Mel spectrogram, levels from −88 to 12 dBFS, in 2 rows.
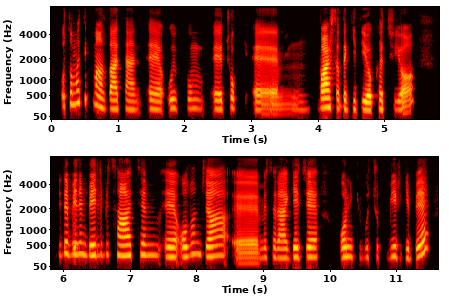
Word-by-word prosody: otomatikman 275 - -2
zaten, 185 -2 +1
eee, 180 -2 0
uykum, 195 -1 -8
eee, 180 0 +1
çok, 210 -1 -7 0.2
eee, 90 +2 -1 0.6
varsa 210 -1 +8
da 185 - 0
gidiyor, 170 -2 +3
kaçıyor. 180 -1 -1 0.5
Bir 260 - -19
de 300 -3 +1
benim 280 -2 -1
belli 255 0 +2
bir 270 - -13
saatim, 255 0 +3
eee, 225 -1 +2
olunca, 245 0 +1
eee, 105 0 -2
mesela 210 -1 -2
gece 220 +2 0 0.3
00.30-01:00 220 +1 -5
gibi, 205 - +1
215 Hz, 125 wpm, -25 LUFS, 185-250 Hz, 0.6 s, varsa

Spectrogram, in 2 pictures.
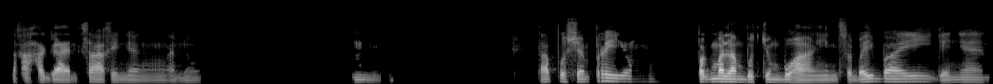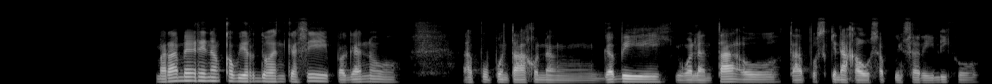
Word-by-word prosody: nakaka-gaan 105 -1 -1
sa'akin 110 -1 -2
yang 100 -1 -9 0.2
ano 100 +1 -14 1.5
Mm. 105 -3 -11 1.6
Tapos - - -1
siyempre 140 +5 +1
yung, 130 -1 -16 0.4
'pag 130 -1 +5
malambot 125 -2 +6
yung 115 -2 -1
buhangin 105 -2 +1
sa 110 - -5
baybay, 130 +1 +1
ganyan. 110 +1 -7 1.6
Marami 165 +7 +4
rin 170 -1 +3
ang 165 - +1
ka-weirduhan 145 -3 +1
kasi 145 +4 -1
'pag 120 +3 -1
ano, 120 -4 -8 0.6
ah, - - -3
pupunta 110 -2 -1
ako 115 +1 -2
ng 105 -1 -5 0.4
gabi, 120 -1 +3
yung 105 +1 -2
walang 100 -2 -2
tao, 115 -2 +2
tapos 105 0 -4
kinakausap 100 -1 0
ko - - -57
yung 100 - -10
sarili 105 +1 -4
ko. 105 0 -12
115 Hz, 110 wpm, -25 LUFS, 105-130 Hz, 1.6 s, malambot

